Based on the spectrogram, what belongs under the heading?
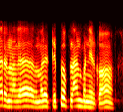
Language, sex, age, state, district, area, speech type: Tamil, male, 45-60, Tamil Nadu, Sivaganga, urban, conversation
